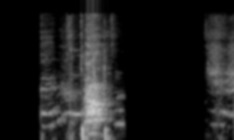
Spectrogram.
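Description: A pup lets out a short run of high, whiny yips and a bark, goes quiet for a moment, then starts yipping again, with no one talking.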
